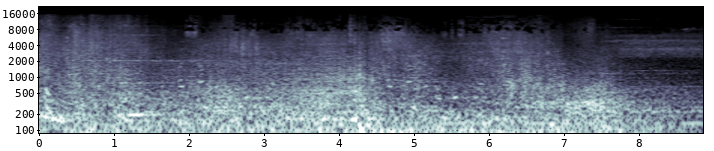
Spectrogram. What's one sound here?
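Game battle effects crash and explode loudly.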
